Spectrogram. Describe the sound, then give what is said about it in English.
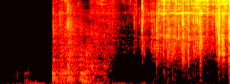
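A bunch of keys jangles, a bright metallic jingle that starts abruptly, eases briefly, then grows louder and busier toward the end, with no voices. “Oh my God, he's just become a jumble of keys.”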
